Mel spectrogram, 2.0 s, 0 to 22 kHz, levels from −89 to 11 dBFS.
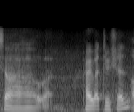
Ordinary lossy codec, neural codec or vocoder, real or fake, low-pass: none; codec, 16 kHz, 0.8 kbps, ZipCodec; fake; none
